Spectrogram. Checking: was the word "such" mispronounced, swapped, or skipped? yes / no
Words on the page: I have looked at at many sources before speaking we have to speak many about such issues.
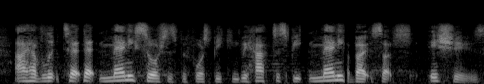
no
